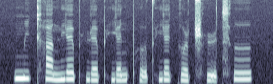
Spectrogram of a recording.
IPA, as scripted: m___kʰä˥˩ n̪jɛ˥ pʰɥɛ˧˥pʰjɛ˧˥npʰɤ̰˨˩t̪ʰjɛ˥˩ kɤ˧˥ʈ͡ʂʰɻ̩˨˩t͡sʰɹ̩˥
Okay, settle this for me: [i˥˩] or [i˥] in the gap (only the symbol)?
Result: i˥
